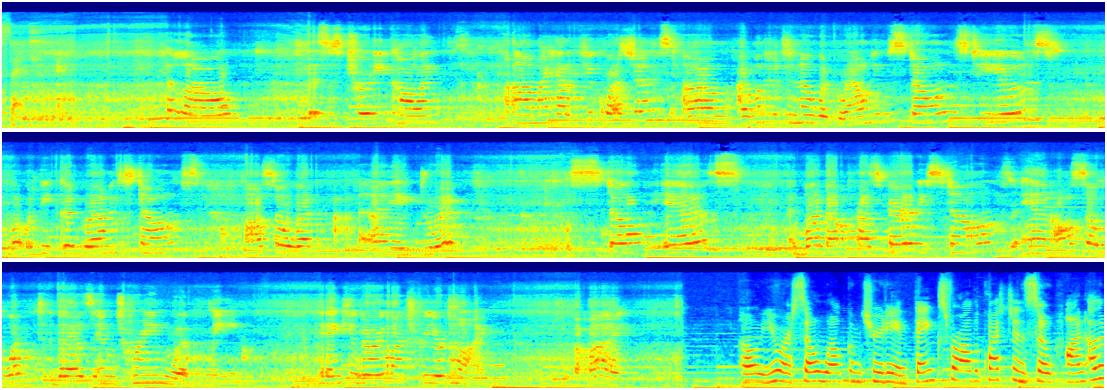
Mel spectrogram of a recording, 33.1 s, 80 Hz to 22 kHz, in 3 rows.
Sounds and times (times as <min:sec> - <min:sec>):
Music: 0:00.0 - 0:33.0
Speech: 0:05.0 - 0:15.7, 0:29.4 - 0:33.0.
